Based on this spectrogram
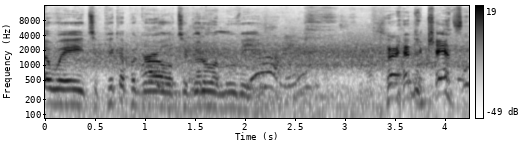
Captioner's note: laughs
